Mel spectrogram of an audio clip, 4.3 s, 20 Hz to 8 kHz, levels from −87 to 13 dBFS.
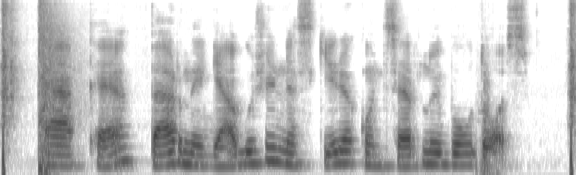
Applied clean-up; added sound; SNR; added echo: none; Fire + Gunshot, gunfire; 10 dB; none.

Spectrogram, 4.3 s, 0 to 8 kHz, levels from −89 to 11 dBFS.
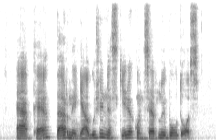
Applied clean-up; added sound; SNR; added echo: none; none; none; none.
